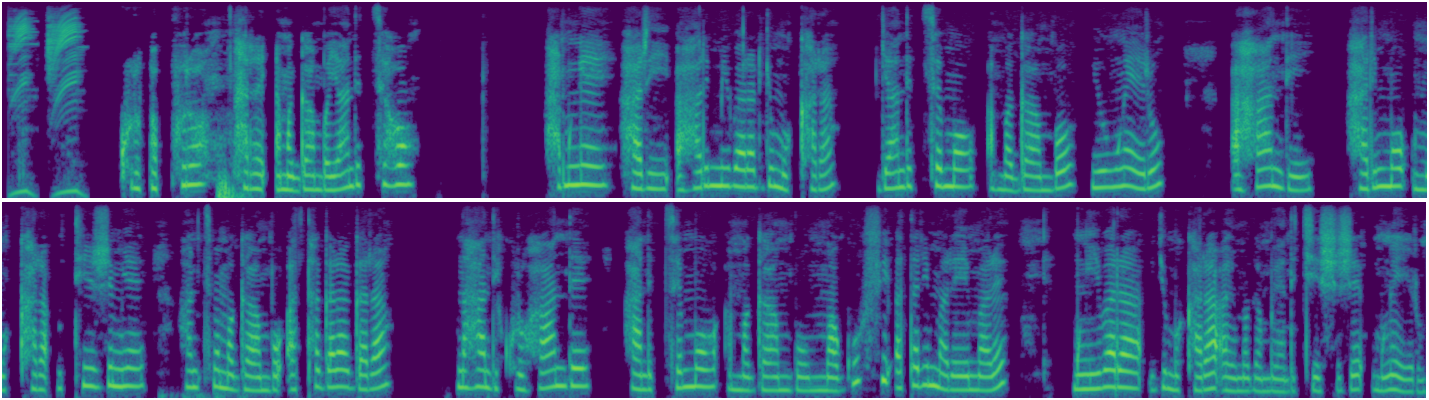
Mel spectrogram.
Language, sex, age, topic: Kinyarwanda, female, 25-35, health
